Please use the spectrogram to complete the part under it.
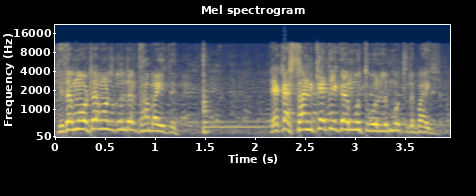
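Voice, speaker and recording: A man performs a comic folk sermon to a live audience, preaching loudly and scolding the crowd. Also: very high-pitched, animated, fast, music in the background.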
